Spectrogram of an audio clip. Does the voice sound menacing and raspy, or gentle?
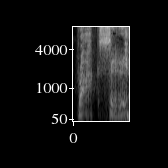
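menacing, raspy. It sounds menacing and raspy, like a smoker.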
